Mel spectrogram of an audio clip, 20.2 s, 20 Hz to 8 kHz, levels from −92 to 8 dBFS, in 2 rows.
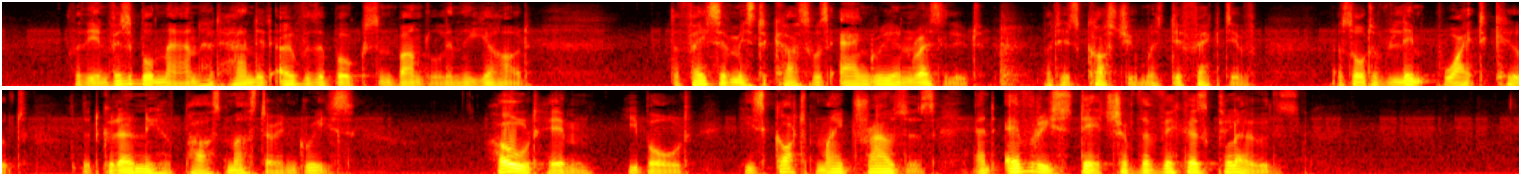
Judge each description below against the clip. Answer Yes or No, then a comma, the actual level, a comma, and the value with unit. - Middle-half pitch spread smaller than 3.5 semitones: No, average, 3.9 semitones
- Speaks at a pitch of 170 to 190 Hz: No, very low, 90 Hz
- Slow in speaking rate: No, average, 170 wpm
